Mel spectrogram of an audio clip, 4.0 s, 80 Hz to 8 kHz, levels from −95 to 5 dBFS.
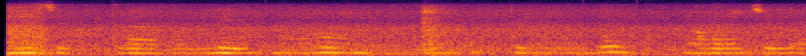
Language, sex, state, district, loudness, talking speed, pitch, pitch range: Kannada, female, Karnataka, Chamarajanagar, -18 LUFS, 90 wpm, 245 Hz, 235-255 Hz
